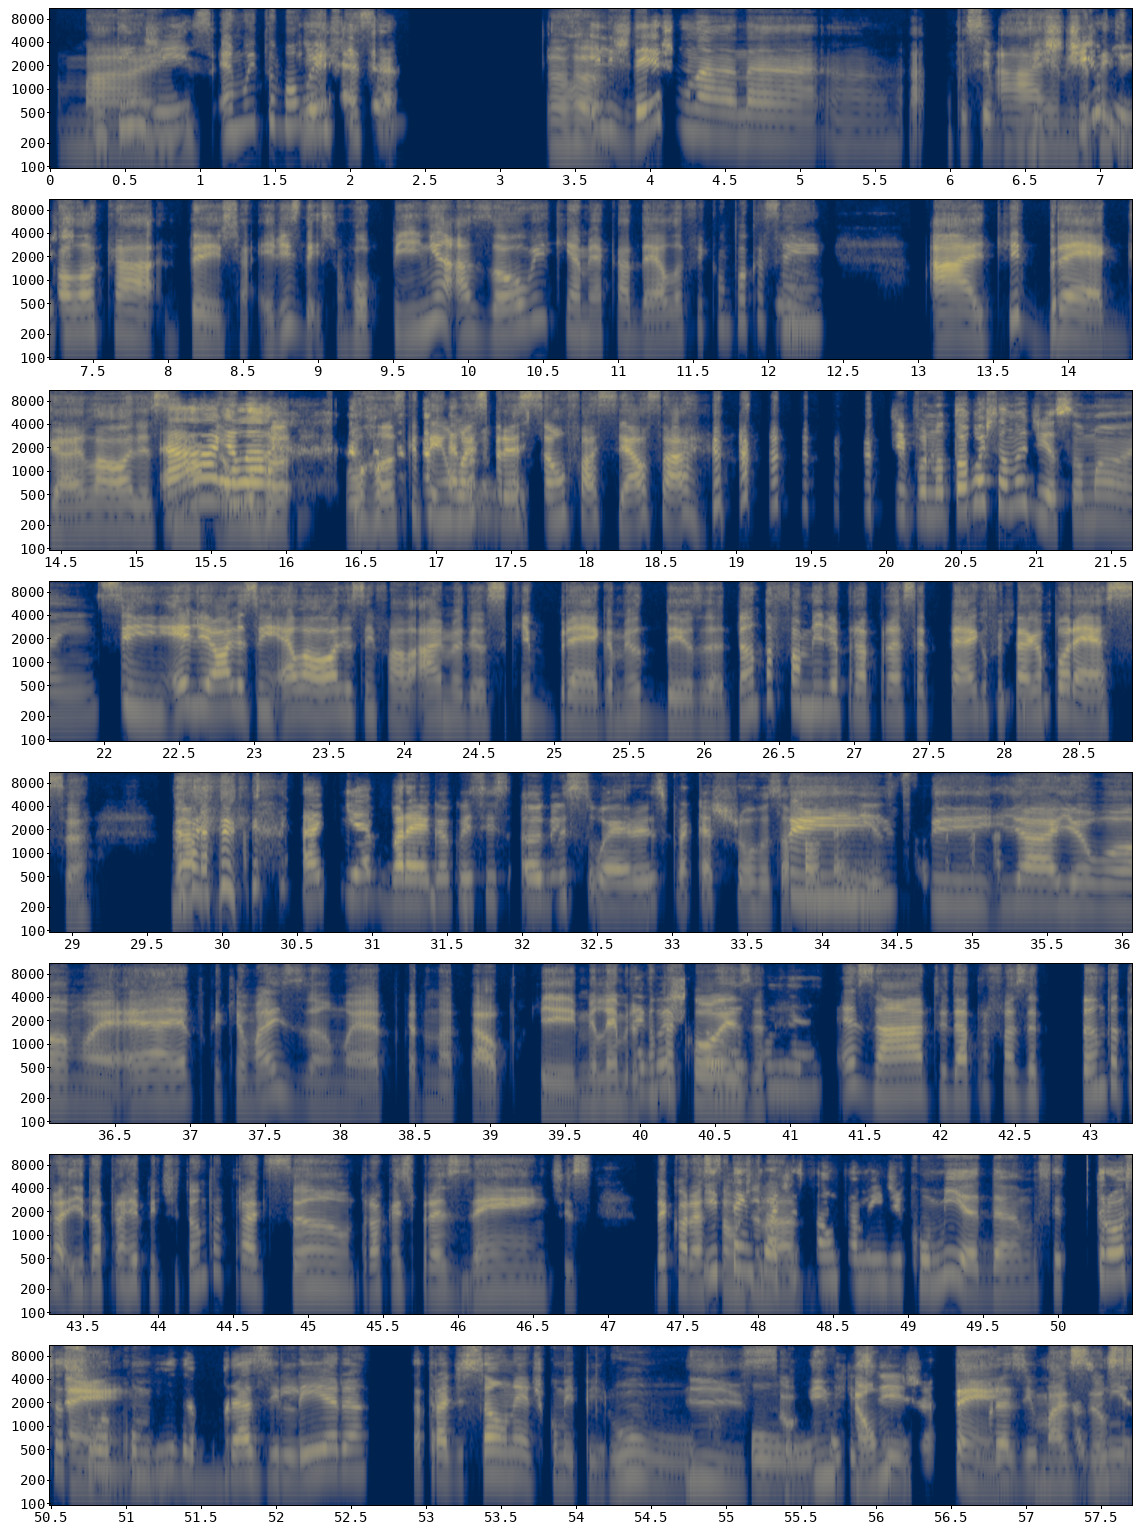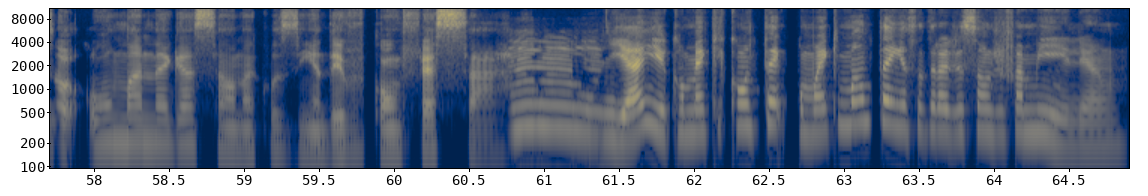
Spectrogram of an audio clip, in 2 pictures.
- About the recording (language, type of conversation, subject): Portuguese, podcast, Me conta uma tradição de família que você mantém até hoje?
- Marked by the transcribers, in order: tapping; laugh; laugh; laugh; laughing while speaking: "né"; in English: "ugly sweaters"; laugh; unintelligible speech; other background noise; drawn out: "Hum"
